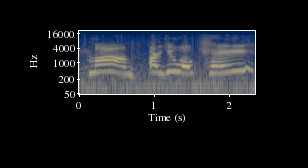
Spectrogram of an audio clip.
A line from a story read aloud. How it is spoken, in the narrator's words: panicked and called out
